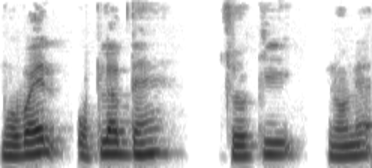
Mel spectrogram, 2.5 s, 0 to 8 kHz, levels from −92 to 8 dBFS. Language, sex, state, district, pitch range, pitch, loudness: Hindi, male, Uttarakhand, Uttarkashi, 150-180 Hz, 170 Hz, -19 LUFS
